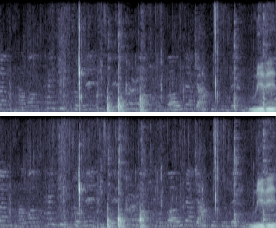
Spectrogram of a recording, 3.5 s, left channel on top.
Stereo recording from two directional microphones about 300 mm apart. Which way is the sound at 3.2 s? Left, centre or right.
Centre.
